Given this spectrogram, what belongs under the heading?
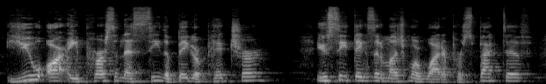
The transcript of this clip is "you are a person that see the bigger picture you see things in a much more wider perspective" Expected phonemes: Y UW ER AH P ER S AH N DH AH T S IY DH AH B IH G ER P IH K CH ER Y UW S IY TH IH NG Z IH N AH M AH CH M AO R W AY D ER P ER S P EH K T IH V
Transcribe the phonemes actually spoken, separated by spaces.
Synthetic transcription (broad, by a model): Y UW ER AH P ER S AH N DH AH T S IY DH AH B IH G ER P IH K CH ER Y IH S IY TH IH NG Z IH N AH M AH CH M AO R W AY D ER P ER S P EH K T IH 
